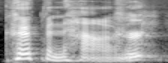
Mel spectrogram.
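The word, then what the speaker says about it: København: My Danish friend, I do have a Danish friend, said Kopenhagen.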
